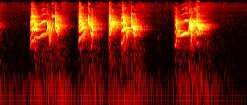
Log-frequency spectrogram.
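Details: Excited female European goldfinch giving stimulating calls aimed at males: four quick, liquid twittering bursts, each a rippling cluster of high chirps, the last after a short gap.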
